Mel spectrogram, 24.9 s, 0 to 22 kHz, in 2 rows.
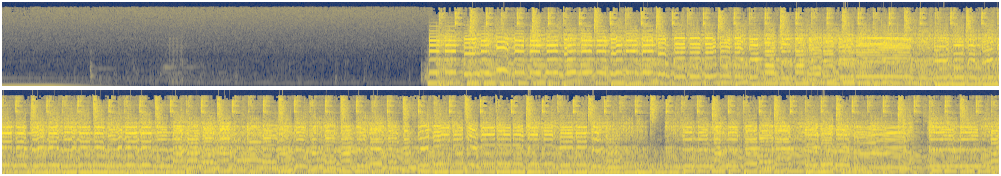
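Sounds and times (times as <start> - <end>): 
rock and roll music: 5.2 - 24.9.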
